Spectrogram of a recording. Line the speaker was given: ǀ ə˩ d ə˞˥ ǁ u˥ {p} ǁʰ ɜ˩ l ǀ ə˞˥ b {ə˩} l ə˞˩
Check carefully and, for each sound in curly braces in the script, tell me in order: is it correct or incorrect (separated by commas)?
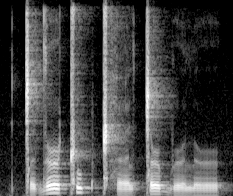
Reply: correct, incorrect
